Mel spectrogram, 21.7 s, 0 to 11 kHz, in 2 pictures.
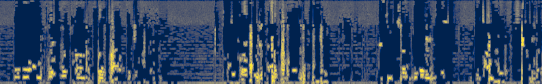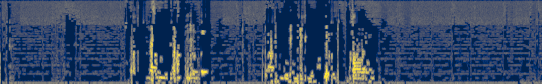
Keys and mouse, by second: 0.4 KP_3, 4.7 ctrl+r, 6.0 click, 6.0-8.1 typing, 10.6-16.4 typing, 17.8 shift+click, 18.9 a, 19.2 b, 21.1 a.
